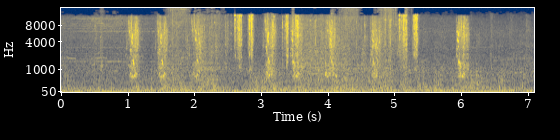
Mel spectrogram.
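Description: A pickaxe strikes metal again and again.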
